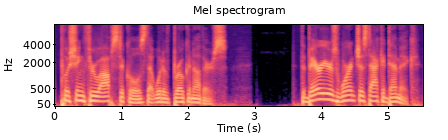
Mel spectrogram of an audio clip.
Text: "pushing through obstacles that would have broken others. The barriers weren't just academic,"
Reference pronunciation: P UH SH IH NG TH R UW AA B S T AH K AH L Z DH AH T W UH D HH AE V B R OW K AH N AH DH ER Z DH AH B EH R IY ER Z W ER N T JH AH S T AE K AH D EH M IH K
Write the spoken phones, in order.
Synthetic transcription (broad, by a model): P UH SH IH NG TH R UW AA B S T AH K L Z DH AH T W UH D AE V B R OW K AH N AH DH ER Z DH AH B EH R IY ER Z W ER N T JH AH S T AE K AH D EH M IH K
